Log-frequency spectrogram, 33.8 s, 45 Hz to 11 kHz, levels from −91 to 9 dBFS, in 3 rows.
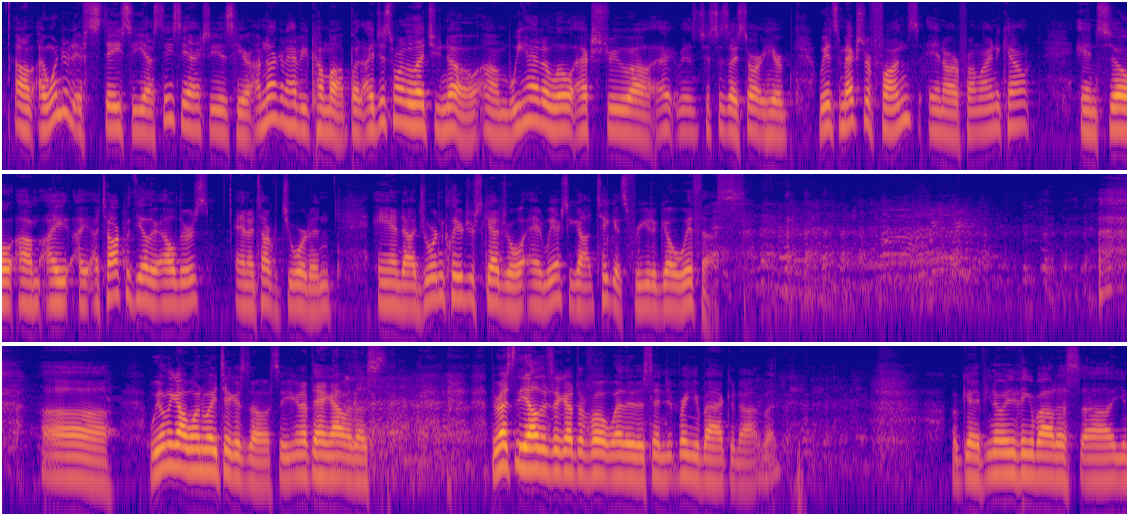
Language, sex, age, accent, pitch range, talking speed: English, male, 40-59, American, 140-170 Hz, 225 wpm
